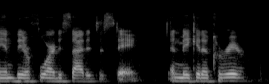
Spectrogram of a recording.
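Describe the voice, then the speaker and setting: With a Jamaican accent, a woman speaks at a fairly quick pace. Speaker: army sergeant major. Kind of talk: interview.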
